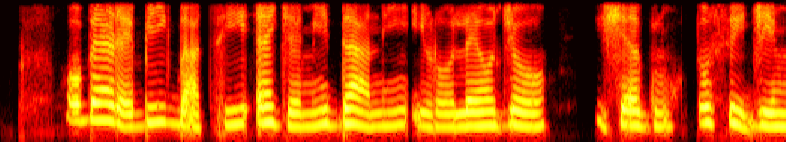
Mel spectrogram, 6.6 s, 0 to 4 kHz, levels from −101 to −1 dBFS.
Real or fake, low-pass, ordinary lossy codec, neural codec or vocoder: fake; 3.6 kHz; none; codec, 16 kHz in and 24 kHz out, 2.2 kbps, FireRedTTS-2 codec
